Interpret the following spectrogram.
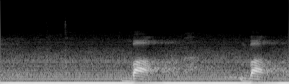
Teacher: اور اسی کے اپوزٹ با، یہ جو با ہے، ٹھیک ہے، میری طرف دیکھیں، بعد میں ڈسکشن کے، با کے لیے ہونٹوں کا اندر کا گیلا حصہ، تر حصہ، ان سائڈ ہونٹوں کی جو ہے وہ، آپ اگر با پڑھیں تو ہونٹ آپس میں چپکتے ہیں، با با، ٹھیک ہے، ایزی ہے۔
